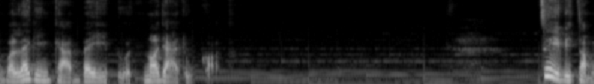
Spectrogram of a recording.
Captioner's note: silence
